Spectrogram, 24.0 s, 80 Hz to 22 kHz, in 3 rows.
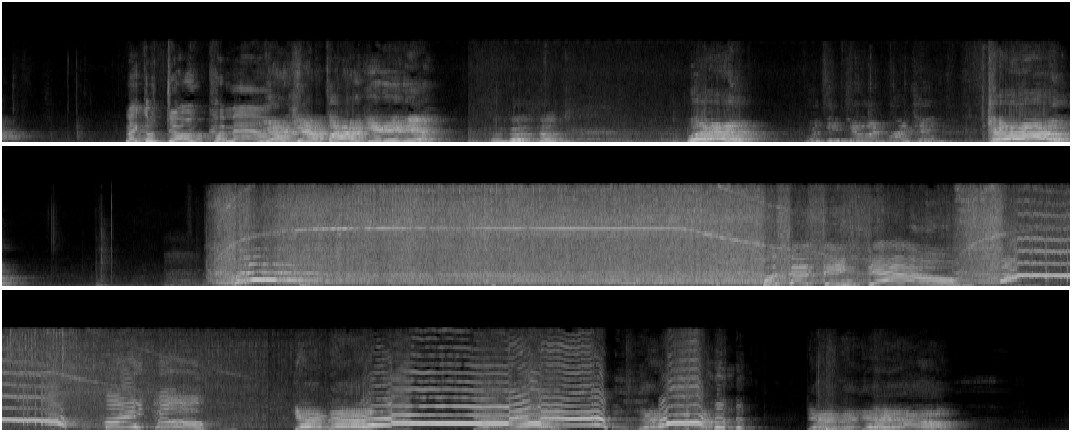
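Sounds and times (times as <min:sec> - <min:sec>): reciprocating saw whining: 0:09.5 - 0:20.6
people screaming and shouting: 0:09.6 - 0:10.7, 0:14.9 - 0:21.5.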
